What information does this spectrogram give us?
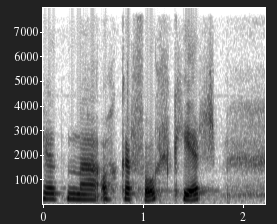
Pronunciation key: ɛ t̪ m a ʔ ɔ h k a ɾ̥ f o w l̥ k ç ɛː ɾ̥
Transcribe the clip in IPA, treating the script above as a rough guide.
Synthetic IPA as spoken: ɛ t̪ n a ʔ ɔ h k a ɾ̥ f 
